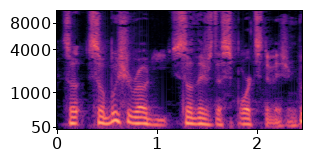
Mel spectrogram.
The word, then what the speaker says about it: Bushiroad: Bushiroad? – That's yeah, okay.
